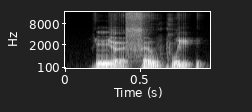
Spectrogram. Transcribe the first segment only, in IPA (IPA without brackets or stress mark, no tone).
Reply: ɲ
